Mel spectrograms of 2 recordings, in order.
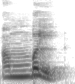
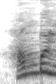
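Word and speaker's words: humble: and Amal submission submission H यू एमबी को आप ऐसे प्रोनाउंस करेंगे एच यू एमली अंबल हंबल नहीं या उसको हम अंबल कहते हैं प्रोनाउंस करेंगे इसे अंबल विथ ड्यू रेस्पेक्ट एंड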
